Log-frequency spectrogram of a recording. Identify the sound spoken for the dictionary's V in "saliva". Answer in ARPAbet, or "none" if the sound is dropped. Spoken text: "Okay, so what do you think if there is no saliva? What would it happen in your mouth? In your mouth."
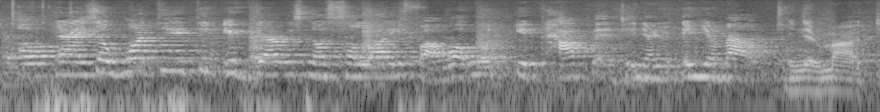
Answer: F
